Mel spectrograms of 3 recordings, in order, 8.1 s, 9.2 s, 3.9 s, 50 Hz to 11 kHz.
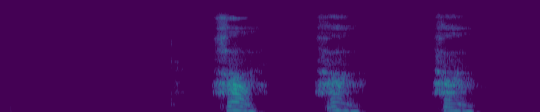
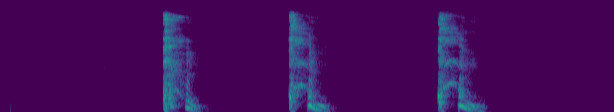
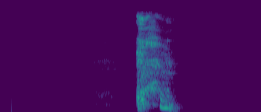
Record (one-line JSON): {"exhalation_length": "8.1 s", "exhalation_amplitude": 1850, "exhalation_signal_mean_std_ratio": 0.36, "three_cough_length": "9.2 s", "three_cough_amplitude": 5750, "three_cough_signal_mean_std_ratio": 0.31, "cough_length": "3.9 s", "cough_amplitude": 5808, "cough_signal_mean_std_ratio": 0.29, "survey_phase": "beta (2021-08-13 to 2022-03-07)", "age": "65+", "gender": "Male", "wearing_mask": "No", "symptom_none": true, "smoker_status": "Current smoker (11 or more cigarettes per day)", "respiratory_condition_asthma": false, "respiratory_condition_other": false, "recruitment_source": "REACT", "submission_delay": "2 days", "covid_test_result": "Negative", "covid_test_method": "RT-qPCR"}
